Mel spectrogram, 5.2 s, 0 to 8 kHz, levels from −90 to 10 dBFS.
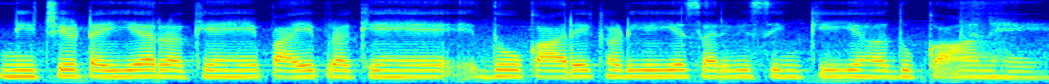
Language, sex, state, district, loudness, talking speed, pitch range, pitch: Hindi, female, Chhattisgarh, Raigarh, -21 LUFS, 195 wpm, 180-185 Hz, 185 Hz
